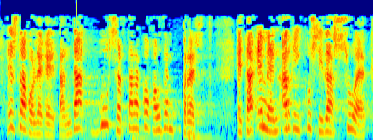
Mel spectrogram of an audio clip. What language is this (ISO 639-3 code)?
eus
